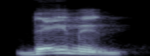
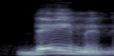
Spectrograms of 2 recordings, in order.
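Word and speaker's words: daemon: screen watch hold up damon damon it says right there damon computing yeah the entire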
